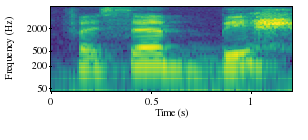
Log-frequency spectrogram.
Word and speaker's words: فسبح: ہا کا دھیان رکھنا ہے، فسبح بسمی، با زیر سین بس، میم زیر می، بسمی. ہا پہ ساکن ہے تو مخرج اور زیادہ کلیئر ہو جاتا ہے.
